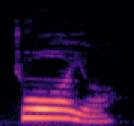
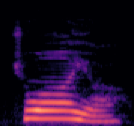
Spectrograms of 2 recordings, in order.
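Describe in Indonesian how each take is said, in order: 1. Kedua vokal itu menyatu menjadi satu suku kata. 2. Kedua vokal itu menyatu menjadi satu suku kata.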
